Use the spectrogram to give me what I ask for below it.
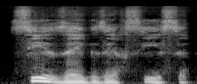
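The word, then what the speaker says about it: ses exercices: تاتي بعد كلمه سيس سيز اكزيرسيس. طبعا نضع هنا الربط اذا نتكلم على ليزو اكس ان تنطق كأس نقول سيس مادام أنه عندنا أس ثم عندنا أ إذن طبعا سننطقها كزاد سيز اكزيرسيس.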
